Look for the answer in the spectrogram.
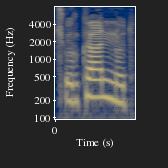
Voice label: "chiurkannut", Archi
